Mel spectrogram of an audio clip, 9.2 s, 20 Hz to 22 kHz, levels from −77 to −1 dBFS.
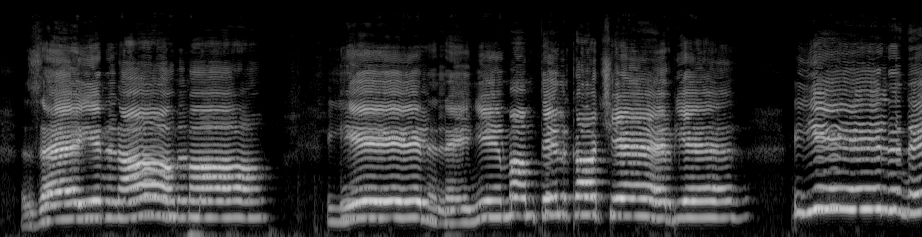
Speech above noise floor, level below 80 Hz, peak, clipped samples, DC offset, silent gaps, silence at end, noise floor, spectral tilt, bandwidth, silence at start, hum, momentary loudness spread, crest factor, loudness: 34 dB; -58 dBFS; -6 dBFS; under 0.1%; under 0.1%; none; 0 s; -56 dBFS; -1.5 dB/octave; 17.5 kHz; 0.2 s; none; 9 LU; 16 dB; -21 LUFS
